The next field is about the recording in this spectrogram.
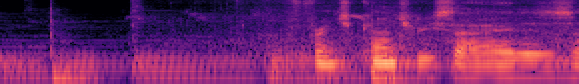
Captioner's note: running water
